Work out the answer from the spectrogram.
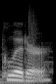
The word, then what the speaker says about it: glitter: In the American accent, the double T in the word is pronounced as the fast D sound, as they are between two vowels, I and E.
